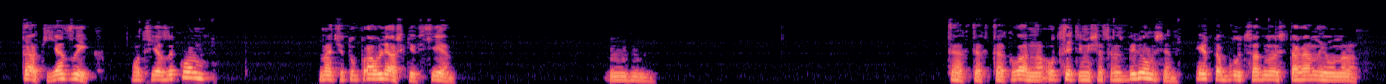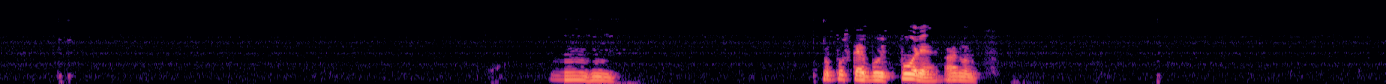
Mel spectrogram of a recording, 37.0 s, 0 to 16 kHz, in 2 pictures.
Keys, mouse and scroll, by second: 0.8-2.0 middle drag, 2.7 click, 5.7-15.0 middle drag, 15.5 click, 16.7 shift+click, 19.2-29.8 drag, 30.9 click, 33.9-36.9 drag.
